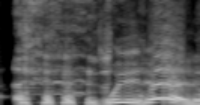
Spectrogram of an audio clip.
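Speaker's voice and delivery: high, slow, alarmed; alarmed question. Retold or imitated. Telling a friend about the eye doctor, slow alarmed question. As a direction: ask it like he can't believe it.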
